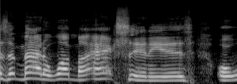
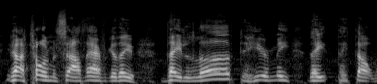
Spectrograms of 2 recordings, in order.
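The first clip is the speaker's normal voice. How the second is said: ordinary delivery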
